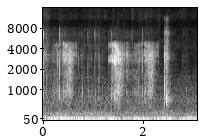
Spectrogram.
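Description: Crunchy biting and chewing sounds from eating pizza in the Roblox video game, several short crisp bursts in a loose rhythm over a low background hum.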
